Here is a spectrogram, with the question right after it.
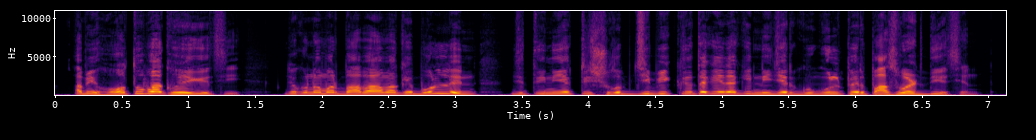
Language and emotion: Bengali, surprised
